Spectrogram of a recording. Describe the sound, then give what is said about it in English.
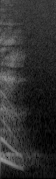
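A single dramatic gasp made by one voice, a short breathy 'oh' that falls in pitch and fades within half a second, fairly clear, with no other sounds. “They all gasp.”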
